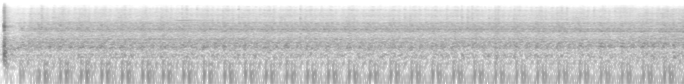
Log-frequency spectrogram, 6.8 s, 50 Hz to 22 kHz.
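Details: 2005 Club Car Precedent gas golf cart, crank/intermittent start, runs only on full choke; after tank cleaning and fresh gas, engine chugs unevenly at about two beats a second, starving for fuel. Owner suspects degraded fuel pump diaphragm; hard starting.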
